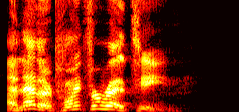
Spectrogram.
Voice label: Point Red, CTF Announcer

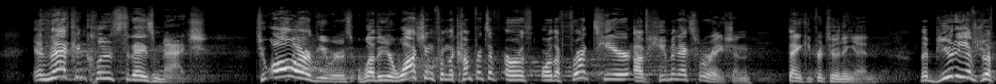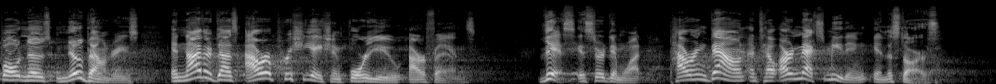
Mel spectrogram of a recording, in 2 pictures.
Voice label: Announcer Game Ends

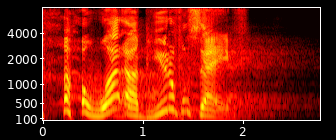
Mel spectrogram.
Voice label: Announcer Goalie Save

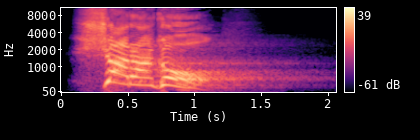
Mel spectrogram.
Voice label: Shot On Goal, Announcer

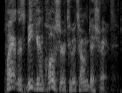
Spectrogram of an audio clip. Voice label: Too Far From District, Announcer

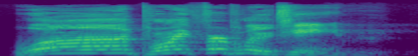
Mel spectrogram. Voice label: Point Blue, Announcer

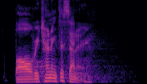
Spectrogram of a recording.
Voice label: Announcer Waiting For Players After Score

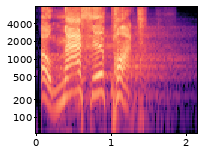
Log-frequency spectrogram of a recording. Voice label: Announcer Long Hit To Other Side

